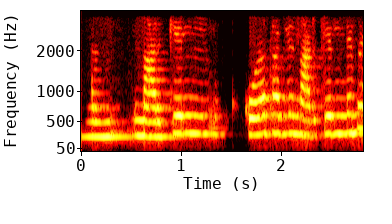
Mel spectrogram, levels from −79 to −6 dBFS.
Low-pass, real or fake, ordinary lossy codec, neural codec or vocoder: 3.6 kHz; real; none; none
